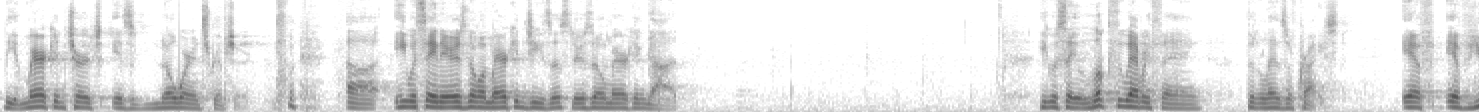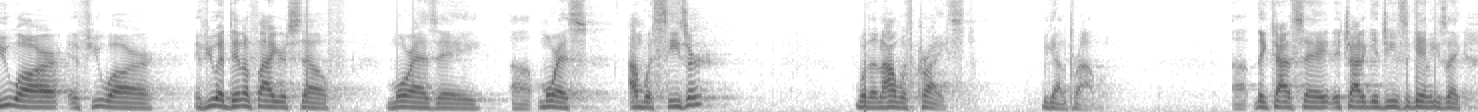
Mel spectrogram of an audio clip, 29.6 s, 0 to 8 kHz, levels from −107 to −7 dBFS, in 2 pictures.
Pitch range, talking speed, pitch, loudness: 110-145 Hz, 150 wpm, 130 Hz, -51 LUFS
